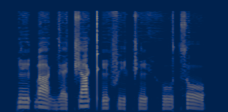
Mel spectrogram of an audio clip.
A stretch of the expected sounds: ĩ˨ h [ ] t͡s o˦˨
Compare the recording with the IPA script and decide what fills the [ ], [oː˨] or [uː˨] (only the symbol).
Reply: uː˨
